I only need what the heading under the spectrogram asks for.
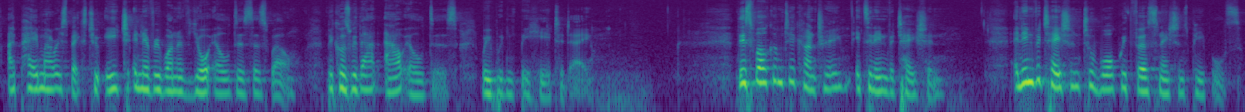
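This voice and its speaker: Australian woman giving a ceremonial welcome. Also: fairly low pitch. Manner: warm, inviting, encourages the crowd to join in. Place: stage in a hall.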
